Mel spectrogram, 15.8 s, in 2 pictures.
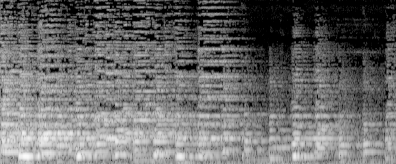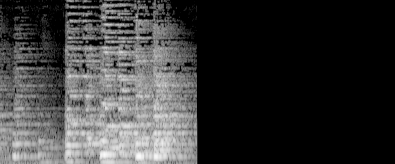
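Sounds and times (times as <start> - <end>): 
string quartet playing a Hungarian dance: 0.0 - 11.9.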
